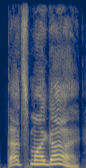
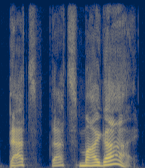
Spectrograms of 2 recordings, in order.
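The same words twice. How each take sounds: First: Pitched up, thrilled; a higher, excited repeat. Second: Drawn-out, fond recognition; slow and fond. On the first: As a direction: burst out in joy. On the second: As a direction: savour the words slowly, like greeting an old friend. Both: Retold or imitated. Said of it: "And I'm like".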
